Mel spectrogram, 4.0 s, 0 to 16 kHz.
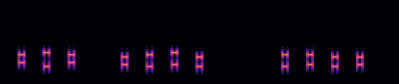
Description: DTMF, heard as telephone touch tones, dialled by machine, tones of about 50 ms. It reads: 060 7594 5847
